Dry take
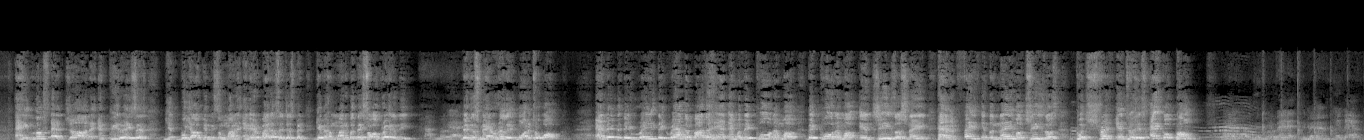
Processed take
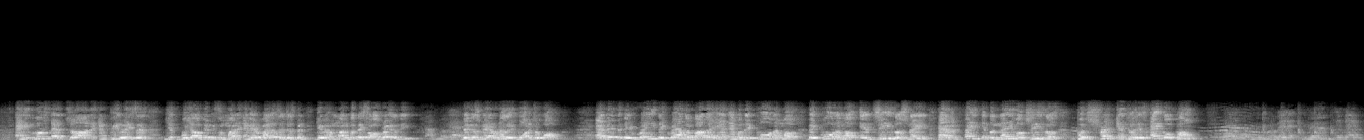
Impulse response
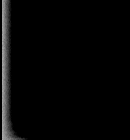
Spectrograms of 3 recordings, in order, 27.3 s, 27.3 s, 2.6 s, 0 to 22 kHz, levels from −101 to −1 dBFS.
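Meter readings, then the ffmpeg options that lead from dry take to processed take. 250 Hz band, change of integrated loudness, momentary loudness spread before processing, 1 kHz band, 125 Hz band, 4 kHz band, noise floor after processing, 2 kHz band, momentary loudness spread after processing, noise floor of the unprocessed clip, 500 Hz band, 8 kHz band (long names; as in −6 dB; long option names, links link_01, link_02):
+4.5 dB, +5.5 dB, 16 LU, +5.5 dB, +6.5 dB, 0.0 dB, −42 dBFS, +1.0 dB, 17 LU, −47 dBFS, +6.0 dB, below −20 dB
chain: -filter_complex "[0:a]equalizer=frequency=1300:width=7.1:gain=8[link_01];[1:a]atrim=start_sample=2205[link_02];[link_01][link_02]afir=irnorm=-1:irlink=0,aresample=11025,aresample=44100,volume=-7.5dB"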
